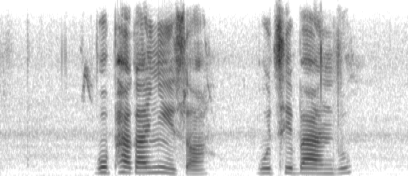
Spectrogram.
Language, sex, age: Swati, female, 21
